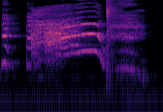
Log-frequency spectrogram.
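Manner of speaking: high squealing laugh that rings out; loud high laugh. Real, not acted. Speaker joking that she can't help being hyper, loud high laugh.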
